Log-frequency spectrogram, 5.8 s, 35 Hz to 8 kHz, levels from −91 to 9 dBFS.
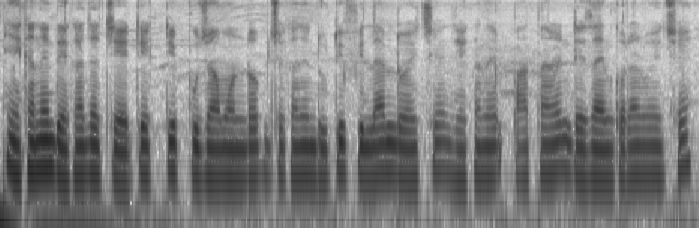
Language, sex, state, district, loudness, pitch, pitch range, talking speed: Bengali, male, Tripura, West Tripura, -17 LUFS, 125 Hz, 120-130 Hz, 165 wpm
